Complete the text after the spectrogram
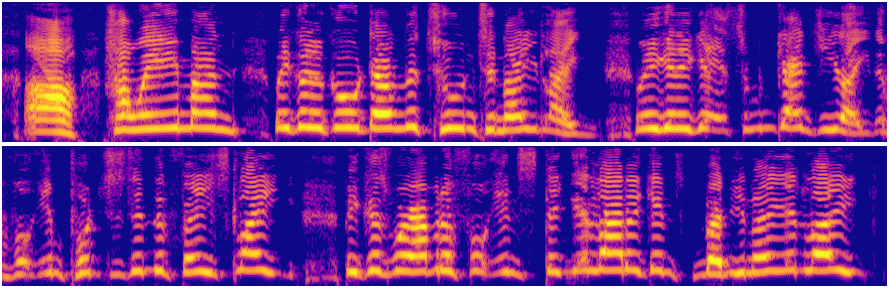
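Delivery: high, lilting attempt at Geordie; bad Geordie accent. Streamer mocking Newcastle fans, bad Geordie accent. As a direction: have a clumsy go at a Geordie accent. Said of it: "I can't really do the Geordie accent".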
